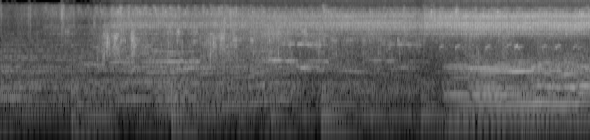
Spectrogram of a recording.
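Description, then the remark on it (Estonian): A monster's long, mournful bellowing cry, answering a foghorn and echoing over water, drones low and loud, wavering in pitch over a rumbling background and swelling stronger toward the end. “Nii kurb ja üksildane kisendus, et see mu peas ja kehas värelema lõi.”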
